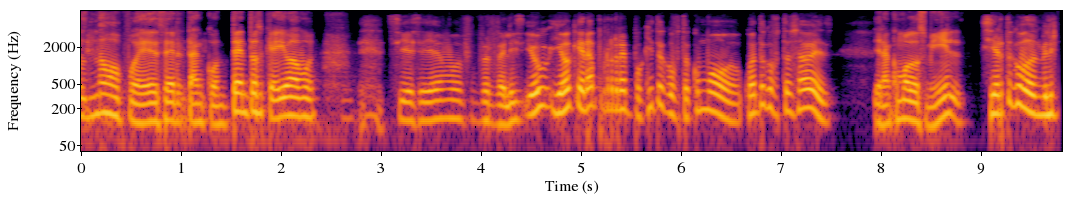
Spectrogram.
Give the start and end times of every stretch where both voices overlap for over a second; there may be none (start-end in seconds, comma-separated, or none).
none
